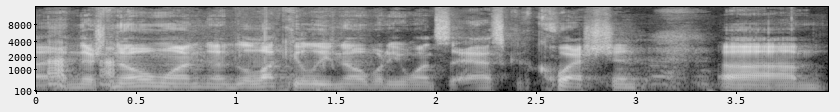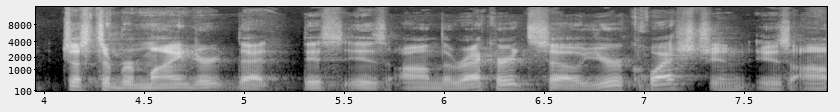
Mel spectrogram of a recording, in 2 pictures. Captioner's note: laughter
